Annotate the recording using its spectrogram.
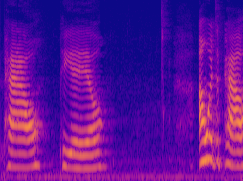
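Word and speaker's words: Powell: p oh w.e.l.l but we pronounce it pal PL I went to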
